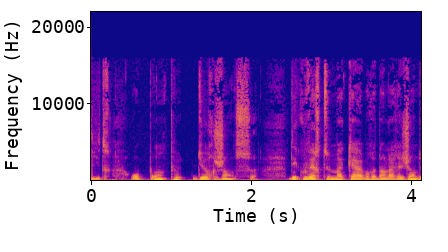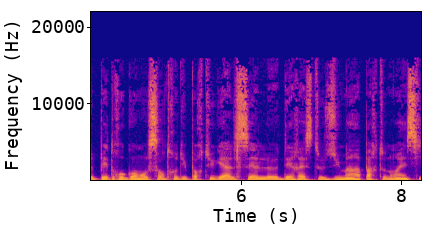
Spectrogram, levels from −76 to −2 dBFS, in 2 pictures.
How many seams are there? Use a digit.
1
